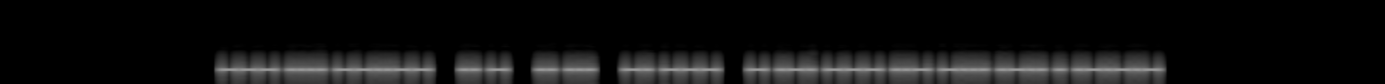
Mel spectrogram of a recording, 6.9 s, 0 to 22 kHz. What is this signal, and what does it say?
Morse code, heard as a keyed tone, about 50 wpm, 700 Hz. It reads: OH, IT IS NO TROUBLE.
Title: Sentences from Top 1200 Words 50wpm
